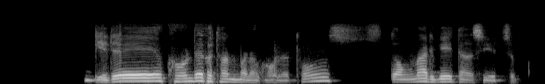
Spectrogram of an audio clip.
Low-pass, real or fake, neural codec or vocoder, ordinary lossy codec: 7.2 kHz; fake; codec, 16 kHz, 1 kbps, X-Codec, HuBERT features, trained on balanced general audio; Opus, 16 kbps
